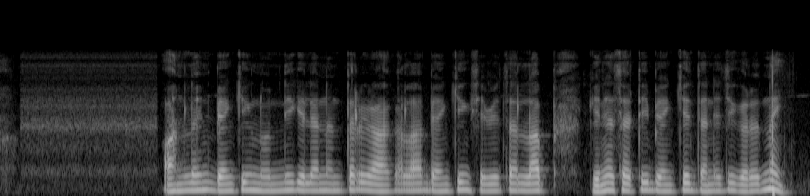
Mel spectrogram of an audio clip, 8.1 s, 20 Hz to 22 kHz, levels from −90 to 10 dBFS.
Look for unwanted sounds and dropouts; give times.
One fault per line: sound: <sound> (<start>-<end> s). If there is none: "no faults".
no faults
